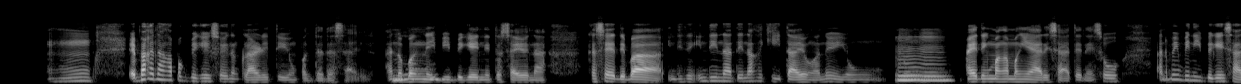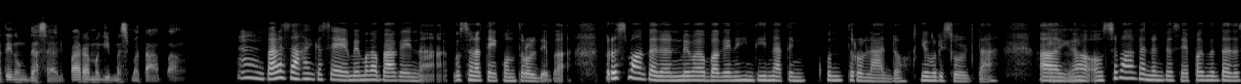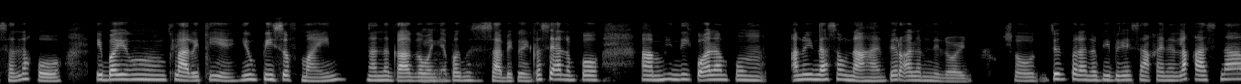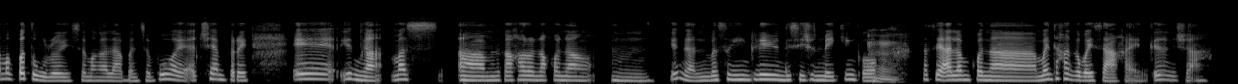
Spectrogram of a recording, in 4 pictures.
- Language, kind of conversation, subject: Filipino, podcast, Paano mo hinaharap ang takot sa pagkuha ng panganib para sa paglago?
- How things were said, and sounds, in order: unintelligible speech; gasp; gasp; gasp; gasp; gasp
